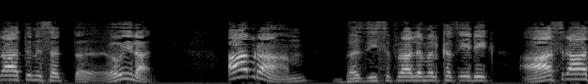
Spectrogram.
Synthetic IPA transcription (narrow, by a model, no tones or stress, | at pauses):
ɾat̪ɨnɨsət̪ʼːəwjɪla̰l | ʔaβɾaham | bəzːihsɨfɾaləməlkʰəsʼe̞d̪e̞k | asɾa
